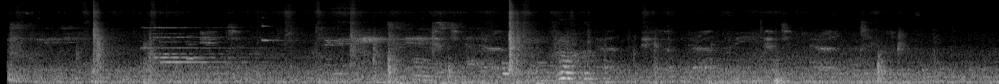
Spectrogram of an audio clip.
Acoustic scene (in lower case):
elevator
